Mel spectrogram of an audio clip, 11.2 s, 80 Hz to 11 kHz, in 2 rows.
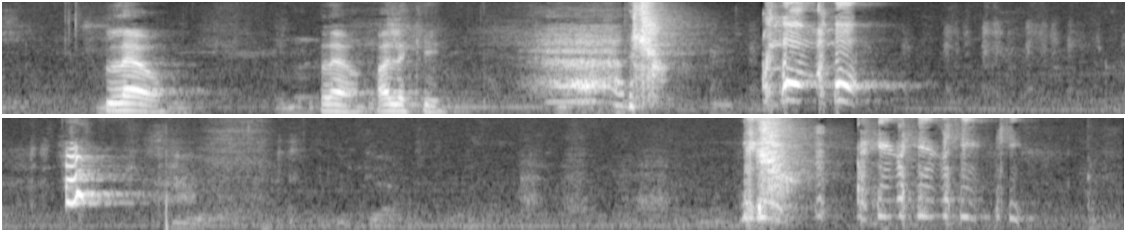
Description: My 9 months nephew laughing at my fake sneezes.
